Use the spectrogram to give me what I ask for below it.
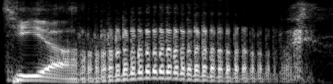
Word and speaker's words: Tia: It's pronounced it's pronounced Tia.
